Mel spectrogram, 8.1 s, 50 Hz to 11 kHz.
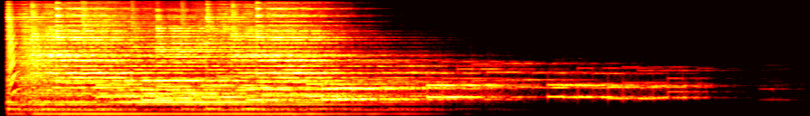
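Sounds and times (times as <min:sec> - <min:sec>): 
synth drones: 0:00.0 - 0:05.8
high synth bells roll: 0:00.1 - 0:05.1.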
